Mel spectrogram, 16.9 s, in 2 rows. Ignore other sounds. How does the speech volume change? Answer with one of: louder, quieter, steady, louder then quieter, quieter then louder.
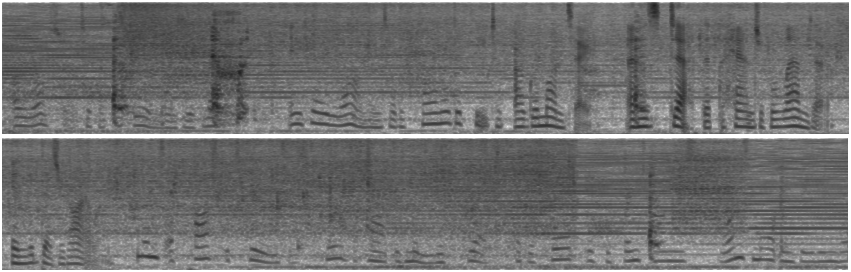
louder then quieter.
